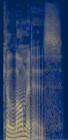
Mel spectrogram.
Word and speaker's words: kilometers: I guess that's the second syllable right there. Kilometers. Kilometers. But yeah, you could say kilometers. Kilometers. And I think that would be the secondary stress would be on the first syllable, kilometers. And the primary stress would be on the third one, meters.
